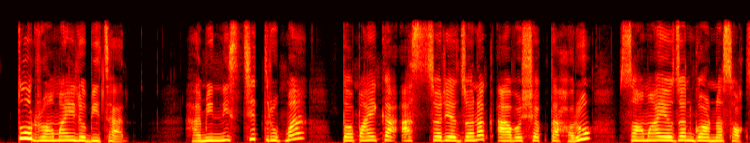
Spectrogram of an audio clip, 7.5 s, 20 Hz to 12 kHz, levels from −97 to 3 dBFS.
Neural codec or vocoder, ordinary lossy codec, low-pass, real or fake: none; none; 9.9 kHz; real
